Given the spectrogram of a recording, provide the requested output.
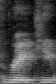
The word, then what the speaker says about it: Reiki: be so what does Reiki even mean how do you say Reiki you'll hear different people pronounce at different ways so Rey is the first part of that our I I and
